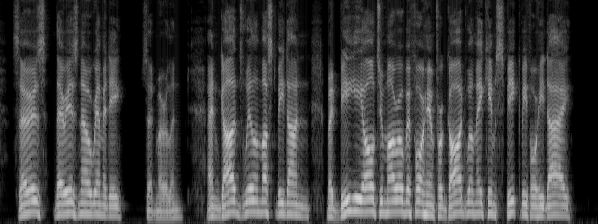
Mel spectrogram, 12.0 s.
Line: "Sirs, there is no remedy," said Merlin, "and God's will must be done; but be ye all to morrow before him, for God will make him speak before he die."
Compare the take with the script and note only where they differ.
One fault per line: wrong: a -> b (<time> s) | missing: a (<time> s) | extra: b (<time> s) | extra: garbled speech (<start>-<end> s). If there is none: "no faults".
no faults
